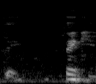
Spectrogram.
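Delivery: barely-there, very quiet, hushed whisper. Voicing a character thanking another after a hug: whispering very quietly. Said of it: "whispers very quietly".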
